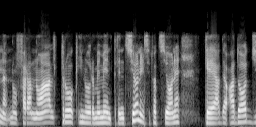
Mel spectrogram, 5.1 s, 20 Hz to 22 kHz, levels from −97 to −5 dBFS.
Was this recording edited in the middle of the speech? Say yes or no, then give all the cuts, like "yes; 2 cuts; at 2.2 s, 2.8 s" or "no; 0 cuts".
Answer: yes; 3 cuts; at 1.5 s, 2.3 s, 2.9 s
